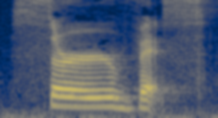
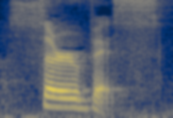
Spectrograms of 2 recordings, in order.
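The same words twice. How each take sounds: First: It is said with an English pronunciation. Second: The same.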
